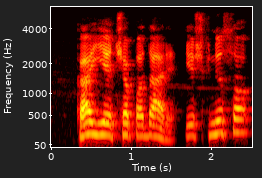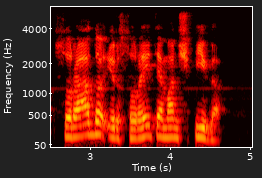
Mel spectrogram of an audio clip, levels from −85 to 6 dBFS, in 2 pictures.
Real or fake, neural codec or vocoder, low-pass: real; none; 5.4 kHz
